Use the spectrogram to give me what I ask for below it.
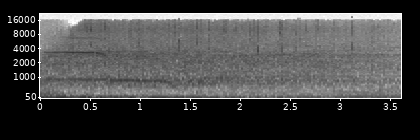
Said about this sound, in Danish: og den store menneskeflok bryder ud i jubel.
